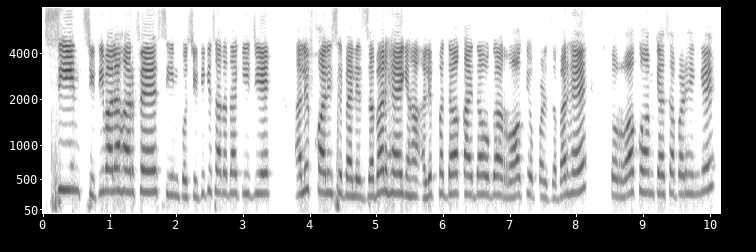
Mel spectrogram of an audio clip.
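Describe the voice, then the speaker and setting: A woman teaching children Quran recitation online, explaining each rule and then chanting the verses slowly for them to repeat. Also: sits high, fairly even intonation, bright, forceful tone, dry recording, muffled recording. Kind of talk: online children's tajweed lesson.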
